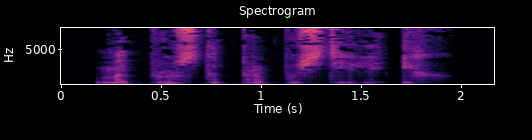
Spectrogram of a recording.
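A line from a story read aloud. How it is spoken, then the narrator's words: Dull, muffled voice. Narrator (Russian): глухо произнесла Тонкс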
